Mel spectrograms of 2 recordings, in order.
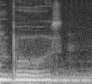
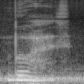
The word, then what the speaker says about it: Boaz: De Rahab, Salma eut pour descendant Boaz, aussi prononcé Boaz.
